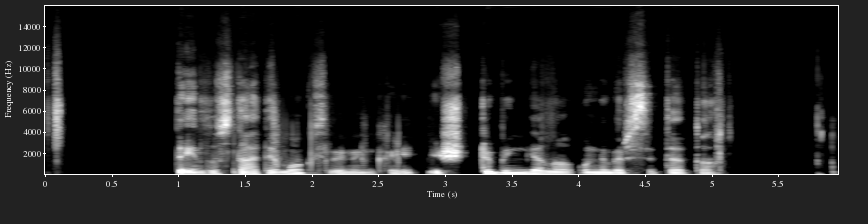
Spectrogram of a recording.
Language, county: Lithuanian, Vilnius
